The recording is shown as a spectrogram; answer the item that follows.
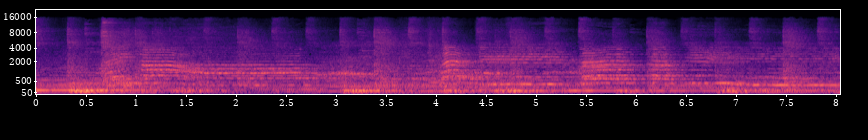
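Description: A group of young people singing a gospel song together, in long held notes that slide from one pitch to the next over a low, steady accompaniment.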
